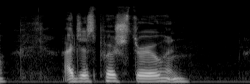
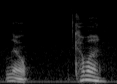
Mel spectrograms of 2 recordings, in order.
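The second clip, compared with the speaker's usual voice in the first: ordinary talk, nothing marked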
